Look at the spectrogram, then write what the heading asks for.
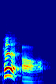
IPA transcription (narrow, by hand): peʔa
